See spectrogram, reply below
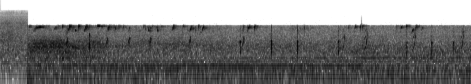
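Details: Red-legged partridges (Alectoris rufa) with chicks in Parque Natural del Estrecho, Cádiz, Spain, captured by camera trap: many short, thin, high peeping notes scattered irregularly, soft and overlapping, over steady low hum.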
